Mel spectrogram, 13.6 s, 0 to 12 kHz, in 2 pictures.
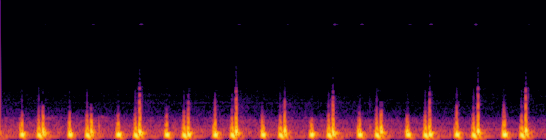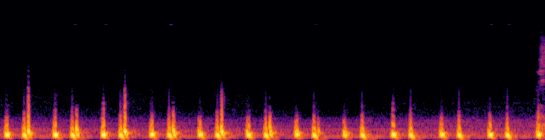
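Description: Heartbeat sounds with a 0.06-second split repeat as many low, dull thumps in a steady, even rhythm. Each beat is a paired soft throb, clear and alone.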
